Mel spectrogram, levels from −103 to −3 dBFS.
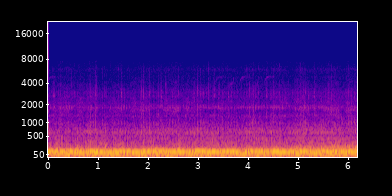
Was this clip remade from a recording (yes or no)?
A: yes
